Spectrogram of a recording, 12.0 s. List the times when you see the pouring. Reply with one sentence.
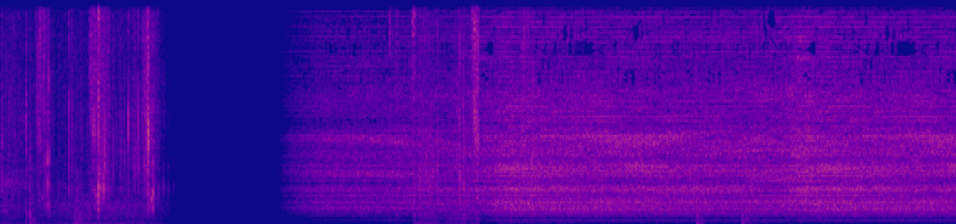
You can't hear the pouring here.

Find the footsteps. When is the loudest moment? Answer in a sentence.
The loudest moment of the footsteps is at 1 second.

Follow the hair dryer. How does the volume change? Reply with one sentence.
The volume of the hair dryer goes up.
